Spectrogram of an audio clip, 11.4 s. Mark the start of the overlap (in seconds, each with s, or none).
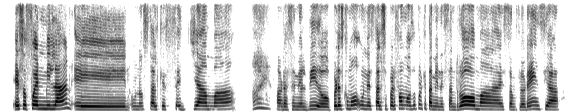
none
